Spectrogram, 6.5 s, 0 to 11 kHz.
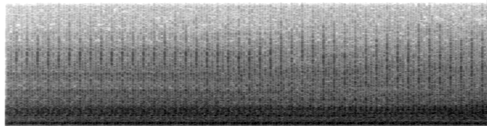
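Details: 1.9 JTD diesel at idle: sharp, regular knock about three or four times a second over the steady idle; diagnostics said an injector is unlikely, source unknown.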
